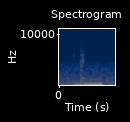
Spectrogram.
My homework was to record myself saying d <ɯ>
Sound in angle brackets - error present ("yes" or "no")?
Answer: no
